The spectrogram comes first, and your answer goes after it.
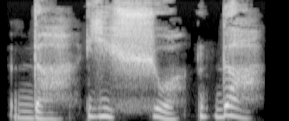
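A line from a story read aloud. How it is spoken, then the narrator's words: Moaning. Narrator (Russian): стонала женщина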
